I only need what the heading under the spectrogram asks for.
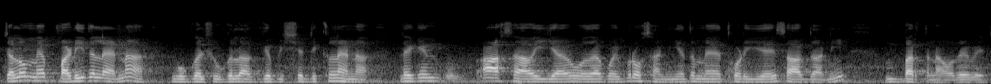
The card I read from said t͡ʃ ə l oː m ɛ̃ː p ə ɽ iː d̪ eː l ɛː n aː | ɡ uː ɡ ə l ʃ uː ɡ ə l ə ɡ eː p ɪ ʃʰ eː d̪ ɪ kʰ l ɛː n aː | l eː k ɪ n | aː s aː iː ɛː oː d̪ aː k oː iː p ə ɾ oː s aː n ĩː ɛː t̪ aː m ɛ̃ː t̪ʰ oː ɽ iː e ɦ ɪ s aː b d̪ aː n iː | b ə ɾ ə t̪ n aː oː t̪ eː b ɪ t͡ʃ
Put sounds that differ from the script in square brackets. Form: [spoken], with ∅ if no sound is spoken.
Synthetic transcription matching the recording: t͡ʃ ə l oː m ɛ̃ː p ə ɽ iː [t̪] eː l ɛː n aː | ɡ uː ɡ ə l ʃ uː ɡ ə l ə ɡ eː p ɪ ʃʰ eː d̪ ɪ kʰ l ɛː n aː | l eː k ɪ n | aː s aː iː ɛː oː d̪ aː k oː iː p ə ɾ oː s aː n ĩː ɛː t̪ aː m ɛ̃ː t̪ʰ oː ɽ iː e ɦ ɪ s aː b d̪ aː n iː | b ə ɾ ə t̪ n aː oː [d̪] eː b ɪ t͡ʃ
